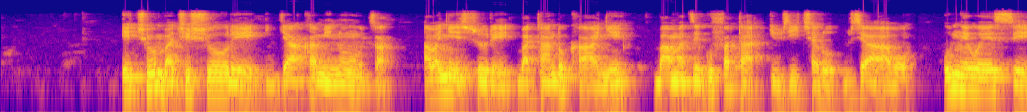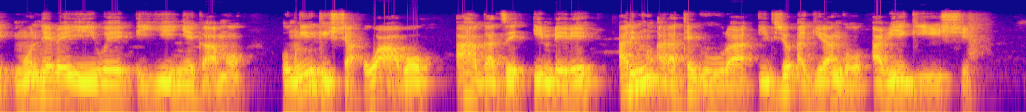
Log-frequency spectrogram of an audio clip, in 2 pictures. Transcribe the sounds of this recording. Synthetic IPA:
it͡ʃuːmbat͡ʃiʃuɾe̞ɟakʰaminuːza̰ː | βaɲeʃuɾeβataːndukʰaɲe̞ | βamaze̞ɡufata̰ivjiːt͡ʃaɾovjaːβo̞ | umŋe̞we̞ːse̞mun̥he̞βe̞jiːwe̞jiɲe̞ɡa̰mo̞ | umŋiːɡiːʃa̰waːβo̞ | ahaɡaze̞imbe̞ɾe̞ | aɾimŋoʔaɾate̞ɡuːɾaivjo̞ʔaɡiɾaŋɡo̞aβiɡiːʃe̞

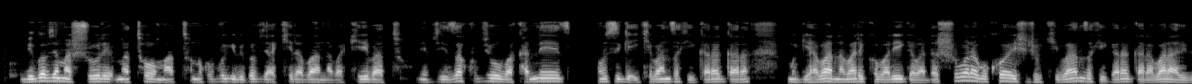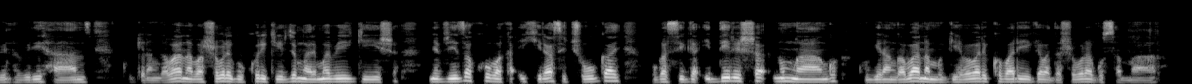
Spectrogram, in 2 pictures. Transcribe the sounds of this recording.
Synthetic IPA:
iβiɡo̞vjamaʃuːɾematʰo̞matʰonukuvuɡiβiɡo̞vjaːkʰiɾaβaːnaβakʰiɾiβatʰo̥nivjiːzakuvjuːβakʰane̞ːzḁ | n̥husiɡeikiβaːnzakiɡaɾaɡaɾamuɡiheaβaːnaβaɾikʰo̞βaɾiɡaβadaʃo̞βo̞ɾaɡukʰo̞ɾe̞ʃit͡ʃokʰiβaːnzakiɡaɾaɡaɾaβaɾaβiβiːn̥uβiɾihaːnzekuɡiɾaŋɡaβaːnaβaʃo̞βo̞ɾeɡukʰuɾikiɾivjo̞mŋaːɾimŋaβiːɡiːʃa | nivjiːzakʰuːβakaʔikʰiɾasit͡ʃuːɡaje | uɡasiɡaʔidiɾiʃanumŋaːŋɡo̞ | kuɡiɾaŋɡoaβaːnamuɡiheβaβaɾikʰo̞βaɾiɡaβadaʃo̞βo̞ɾaɡusamaɾa

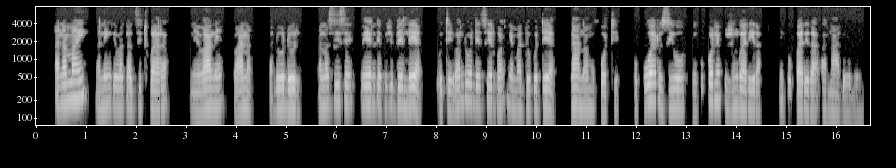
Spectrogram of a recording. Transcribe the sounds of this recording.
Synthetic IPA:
a̰namaiʋane̞ŋɡe̞ʋakad͡zitʰwaɾa | ne̞ʋane̞ | ʋana | a̰ɗo̞ɗo̞ɾi | ʋa̰no̞sisekue̞ndekut͡ʃibʱe̞ɮe̞ja | kṵtiʋando̞ɗe̞t͡se̞rwaŋɡe̞madʱo̞ko̞dʱe̞ja | naːnamuko̞ːtʰi | upuwaruziwo̞rwe̞kuko̞nekuʐiŋɡwaɾiɾa | ne̞̰kukwaɾiɾaʔanaːɗo̞ːɗo̞ːri

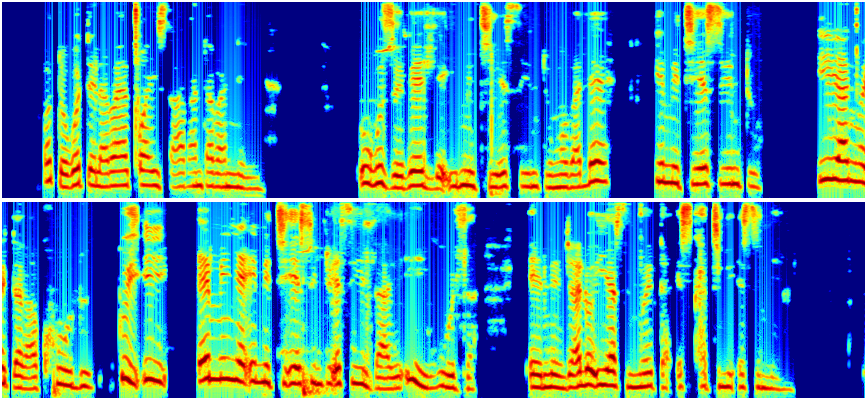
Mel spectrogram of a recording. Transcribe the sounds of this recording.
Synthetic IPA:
ɔd̥ʱɔɣɔtʼɛlaβajaǁwajisaːβantʼaβaneŋi | uɣuzɛβɛɮɛʔimitʰijesintʼuŋɔβalɛ | imitʰijesintʼu | ijaŋ͡ǀɛd̥ʱaɣakʰulu | uj | emiɲɛʔimitʰijesintʼuesijiɮajɔʔijiɣuɮa | ɛndʱɛnd͡ʒʱalɔijasiŋ͡ǀɛd̥ʱaʔesi̥kʰatʰiniʔesineːŋi

